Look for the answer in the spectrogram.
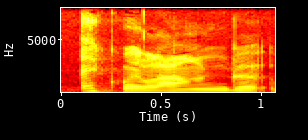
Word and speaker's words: Aqualung: Jethro Tull, allora la pronuncia si capiva è Equalang, ma io non ce la posso fare.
